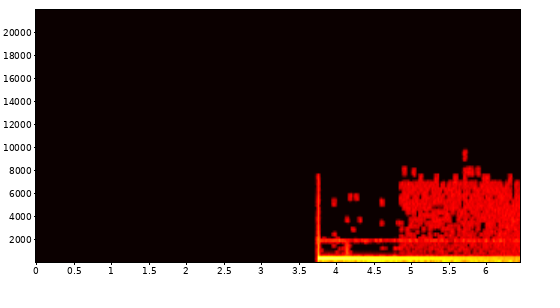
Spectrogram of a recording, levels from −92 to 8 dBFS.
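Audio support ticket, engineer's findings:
Truncation distortion on a fade, 0.0 to 3.76 s, during the music. The gain stage keeps too few bits and adds no dither, so the quiet part collapses to coarse square steps and sounds gritty, consistent with about 7-bit resolution.

Low-bitrate audio saved at a high bitrate, throughout. The file is a large MP3, but the music carries the first encoding's artefacts, the sound of a very low-bitrate source, plausibly around 32 kbit/s AAC. Likely a transcode. Re-encoding at 320 kbit/s cannot restore what the first pass discarded.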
